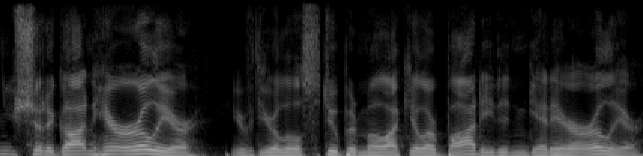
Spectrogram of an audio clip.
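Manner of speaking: imitated, mock-snarky tone. Retelling what he said to you for arriving late, retelling a snarky remark. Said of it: "He got real snarky".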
